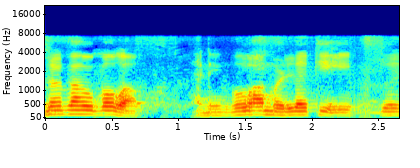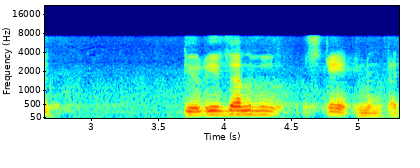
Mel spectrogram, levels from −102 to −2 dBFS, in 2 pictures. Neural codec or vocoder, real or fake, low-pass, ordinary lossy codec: codec, 16 kHz in and 24 kHz out, 0.6 kbps, FireRedTTS-2 codec; fake; 7.2 kHz; none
